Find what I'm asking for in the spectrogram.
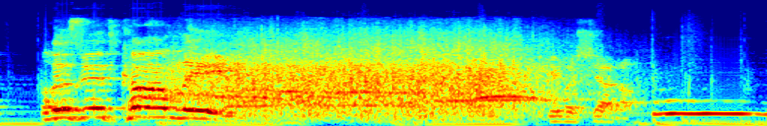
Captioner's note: applauding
